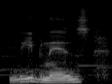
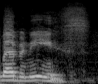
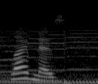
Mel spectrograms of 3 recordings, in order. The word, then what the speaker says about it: Leibniz: At least I'm not calling it Lebanese. Is it Lebanese? Is it supposed to be Lebanese? I'm like, there's a letter missing there, right? Let's see how. Leibniz.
